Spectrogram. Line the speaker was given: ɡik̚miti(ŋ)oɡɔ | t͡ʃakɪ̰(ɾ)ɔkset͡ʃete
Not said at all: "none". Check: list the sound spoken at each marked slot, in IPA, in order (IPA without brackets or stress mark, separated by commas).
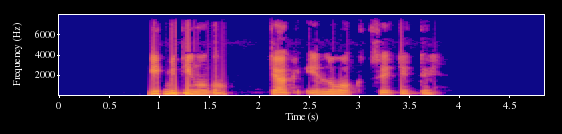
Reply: ŋ, l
